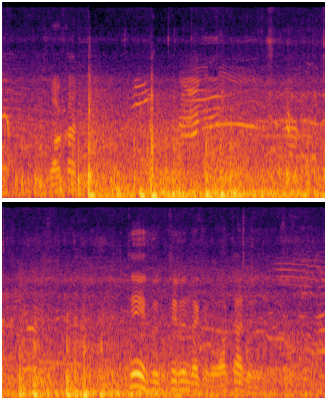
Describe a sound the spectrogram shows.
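Fireworks boom and crackle in the distance.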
